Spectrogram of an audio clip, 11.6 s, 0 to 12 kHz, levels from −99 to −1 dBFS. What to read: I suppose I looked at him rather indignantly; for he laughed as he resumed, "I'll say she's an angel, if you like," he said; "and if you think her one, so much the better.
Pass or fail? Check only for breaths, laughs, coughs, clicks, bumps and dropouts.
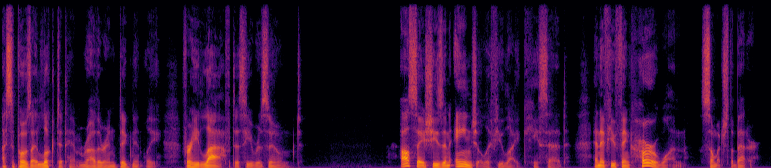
pass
